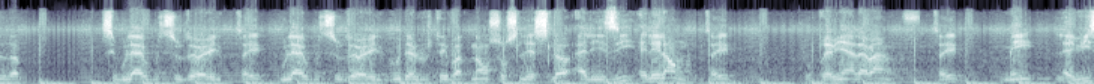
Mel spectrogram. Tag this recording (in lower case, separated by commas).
music, electronic music, techno, speech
